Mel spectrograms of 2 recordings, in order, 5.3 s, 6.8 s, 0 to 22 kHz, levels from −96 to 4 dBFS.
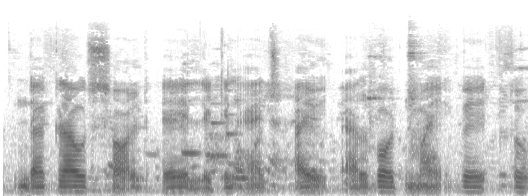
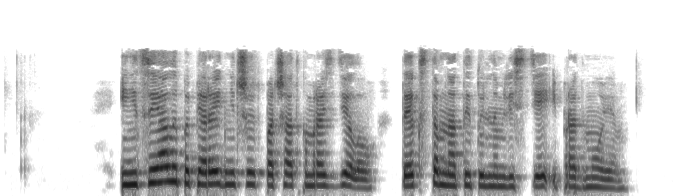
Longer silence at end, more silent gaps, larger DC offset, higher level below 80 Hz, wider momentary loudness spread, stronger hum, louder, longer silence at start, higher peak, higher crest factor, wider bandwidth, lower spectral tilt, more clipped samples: second, 0 s vs 0.6 s; neither; neither; second, -70 dBFS vs -58 dBFS; about the same, 8 LU vs 10 LU; neither; second, -38 LUFS vs -16 LUFS; second, 0.05 s vs 1.2 s; second, -16 dBFS vs -2 dBFS; first, 22 dB vs 16 dB; first, 14 kHz vs 8.2 kHz; about the same, -4.5 dB/octave vs -4 dB/octave; neither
